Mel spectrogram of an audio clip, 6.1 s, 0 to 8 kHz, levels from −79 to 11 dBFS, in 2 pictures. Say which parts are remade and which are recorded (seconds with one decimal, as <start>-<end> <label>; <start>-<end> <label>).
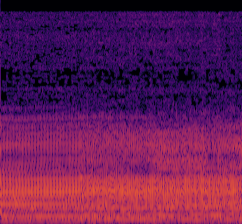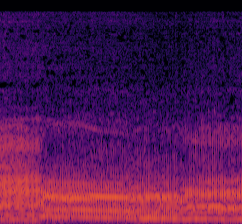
0.0-1.0 recorded; 1.0-3.9 remade; 3.9-4.6 recorded; 4.6-6.1 remade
